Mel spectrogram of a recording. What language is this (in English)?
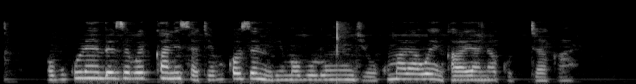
Ganda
